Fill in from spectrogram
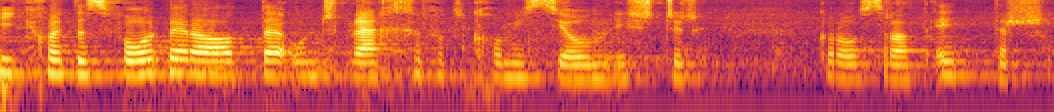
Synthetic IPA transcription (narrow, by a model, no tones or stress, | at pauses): ikχœt̪əsfoːɾbeɾɑːt̪əʔʊntʃpræχəɾfod̥̪əɾkʰɔmisjoːnɪʃd̥əɾ | ɡ̥ɾoːsrɑːt̪ɛt̪ːəɾ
